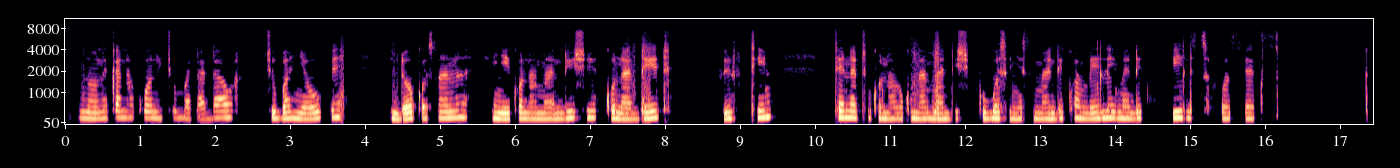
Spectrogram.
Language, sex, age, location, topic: Swahili, female, 25-35, Nakuru, health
